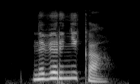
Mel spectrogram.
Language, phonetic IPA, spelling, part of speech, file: Russian, [nəvʲɪrnʲɪˈka], наверняка, adverb, Ru-наверняка.ogg
- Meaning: 1. certainly, for sure 2. safely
